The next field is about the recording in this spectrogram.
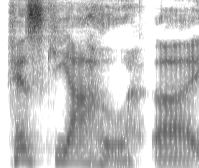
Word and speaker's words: Hizkiyahu: Just a little footnote here in the Hebrew, Hizkiyahu. Hizkiyahu is how you pronounce Hezekiah in the Hebrew.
